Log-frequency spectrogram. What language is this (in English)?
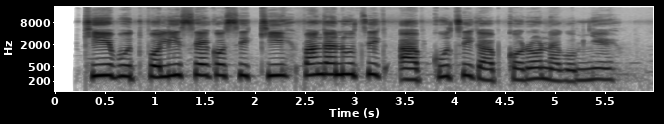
Kalenjin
